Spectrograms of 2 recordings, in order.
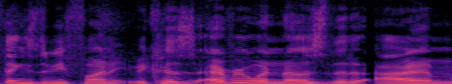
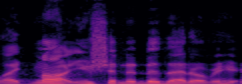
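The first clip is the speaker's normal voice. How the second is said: plain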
